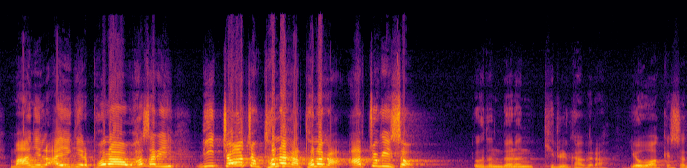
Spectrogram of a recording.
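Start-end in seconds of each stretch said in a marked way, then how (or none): 0.1-4.3 put-on much higher and louder, as if shouting to the boy; loud shouted reading. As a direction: preach the signal like a cry across a field. Reading the shouted arrow signal.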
